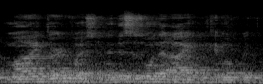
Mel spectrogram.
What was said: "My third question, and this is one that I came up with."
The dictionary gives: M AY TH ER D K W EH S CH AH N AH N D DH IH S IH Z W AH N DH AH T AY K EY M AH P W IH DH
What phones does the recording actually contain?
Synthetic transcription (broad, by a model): M AY TH ER D K W EH S CH AH N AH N DH IH S IH Z W AH N DH AH T AY K EY M AH P W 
